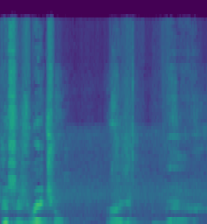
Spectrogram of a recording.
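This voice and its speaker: Speaking very slowly in a voice on the high side, a middle-aged cookbook author and channel host leads a casual chat, telling stories and animatedly acting out quoted people. Poor audio with a little hiss or hum.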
